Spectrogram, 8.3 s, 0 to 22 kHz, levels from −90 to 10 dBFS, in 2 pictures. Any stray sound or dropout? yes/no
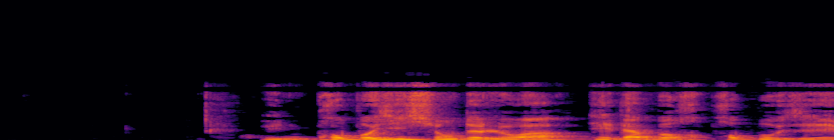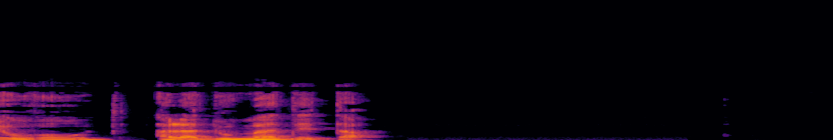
no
